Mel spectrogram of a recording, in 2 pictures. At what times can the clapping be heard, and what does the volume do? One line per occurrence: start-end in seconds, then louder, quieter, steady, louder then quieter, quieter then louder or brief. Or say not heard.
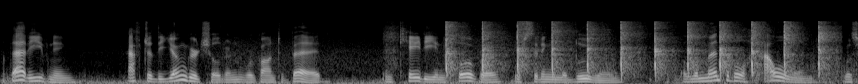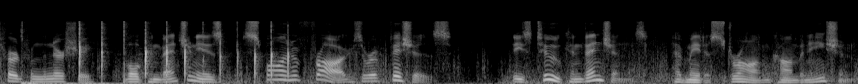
3.9-11.5 steady.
